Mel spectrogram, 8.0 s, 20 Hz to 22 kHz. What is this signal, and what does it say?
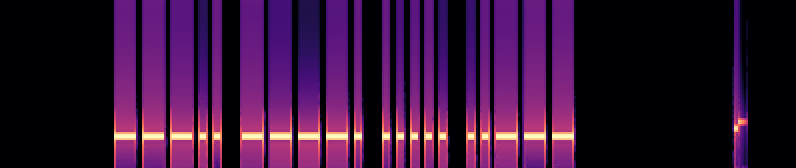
Morse code, heard as a keyed tone, about 17 wpm, 700 Hz. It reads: 8952
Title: Numbers - 4-Digit 17wpm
